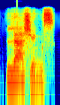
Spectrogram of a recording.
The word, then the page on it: lashings: Indian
